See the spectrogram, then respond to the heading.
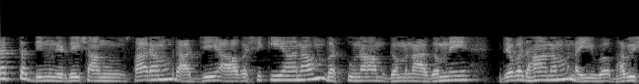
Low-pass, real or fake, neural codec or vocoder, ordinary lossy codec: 3.6 kHz; real; none; none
